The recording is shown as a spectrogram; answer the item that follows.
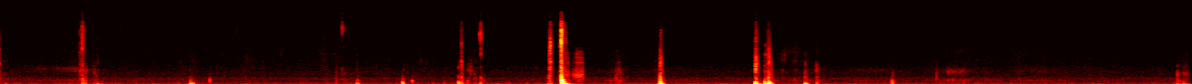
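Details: Scattered soft clicks, taps and rustles sound in a quiet small room, and no animal calls out.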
